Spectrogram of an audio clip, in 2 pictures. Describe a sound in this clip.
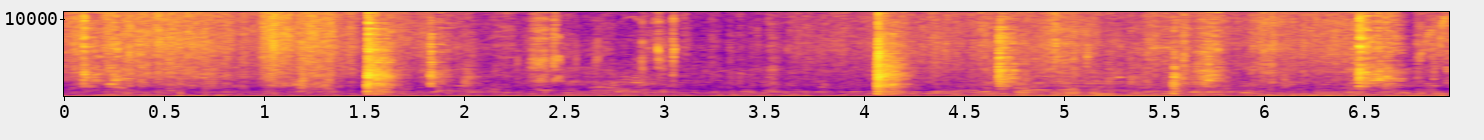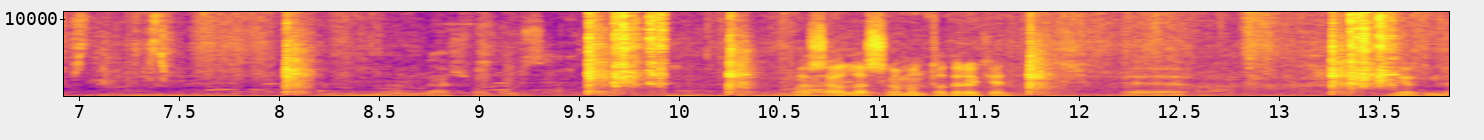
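A metal ladle scrapes and clinks against a large pan.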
